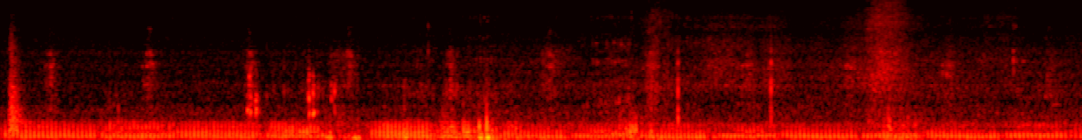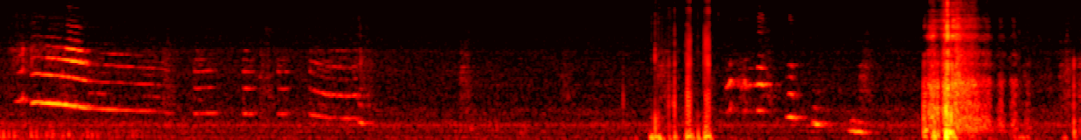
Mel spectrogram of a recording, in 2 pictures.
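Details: A friendly male feral cat purrs while being petted, meeting a house cat for the first time. A low rumbling purr fills the first half, then two short falling tonal calls follow, then scattered clicks and rustling.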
